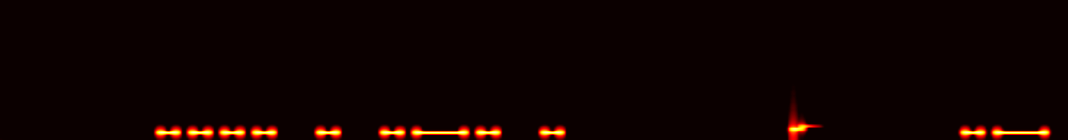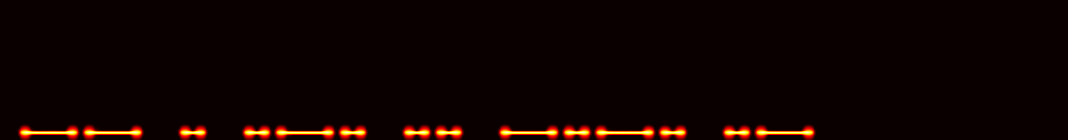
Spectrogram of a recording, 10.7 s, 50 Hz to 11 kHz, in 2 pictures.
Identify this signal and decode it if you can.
Morse code, heard as a keyed tone, about 15 wpm, 700 Hz. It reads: HERE AMERICA
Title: Sets of 5 Words - New Word Drill - 15wpm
